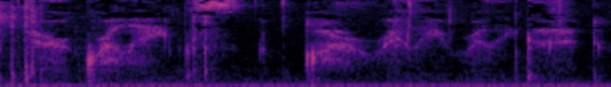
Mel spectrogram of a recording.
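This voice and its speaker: Whispering, a woman speaks at a very slow pace. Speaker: ASMR creator and nail artist. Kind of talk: ASMR nail supply haul, casual talk to camera. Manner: whispered, soft, slow. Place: home room. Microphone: phone near.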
